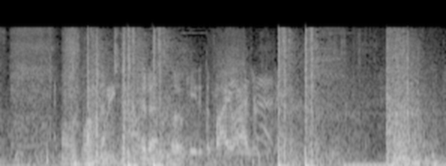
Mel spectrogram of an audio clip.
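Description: A rifle fires short bursts of gunshots.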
